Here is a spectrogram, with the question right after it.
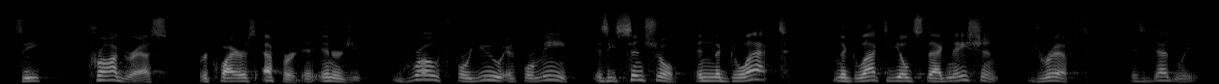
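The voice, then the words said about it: Hoarse, froggy voice. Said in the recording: “my voice is all froggy here”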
